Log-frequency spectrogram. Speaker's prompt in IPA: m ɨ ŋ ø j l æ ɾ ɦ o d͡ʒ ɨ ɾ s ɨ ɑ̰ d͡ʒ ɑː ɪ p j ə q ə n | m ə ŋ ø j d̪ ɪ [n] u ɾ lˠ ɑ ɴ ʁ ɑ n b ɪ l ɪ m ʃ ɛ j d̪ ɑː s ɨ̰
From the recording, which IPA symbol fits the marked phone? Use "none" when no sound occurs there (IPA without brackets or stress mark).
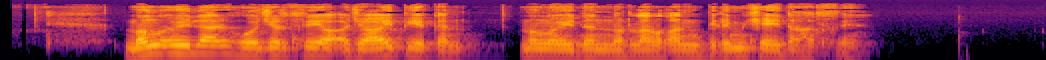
nː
